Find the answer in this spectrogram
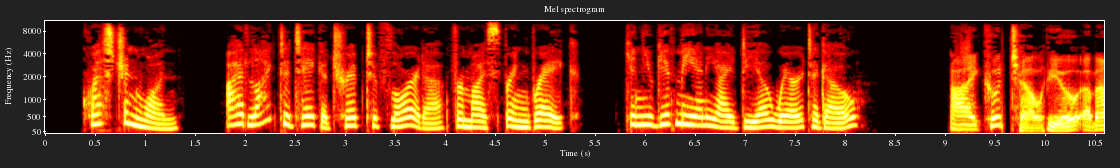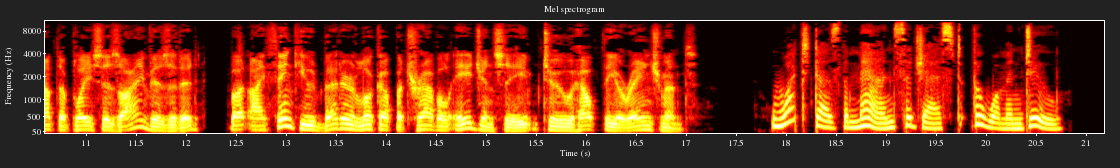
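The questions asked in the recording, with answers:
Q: What does the man suggest the woman do?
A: Ask a travel agency to help with the arrangements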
